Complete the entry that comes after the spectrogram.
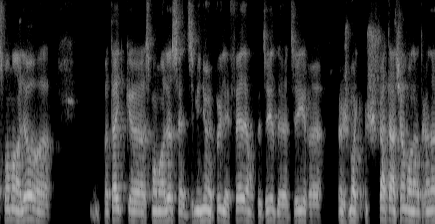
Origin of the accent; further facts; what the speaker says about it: Mirabel, Quebec, Canada; Et je viens de la région de Mirabel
